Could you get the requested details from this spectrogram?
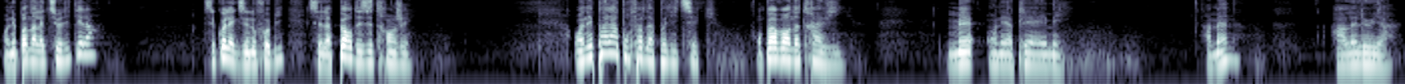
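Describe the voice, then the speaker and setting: Animated preacher with a non-native accent. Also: male voice, on the high side, moderate pace, pauses often, no room sound, clean studio sound. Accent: non-native French accent. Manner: animated, asks the congregation rhetorical questions. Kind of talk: sermon.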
